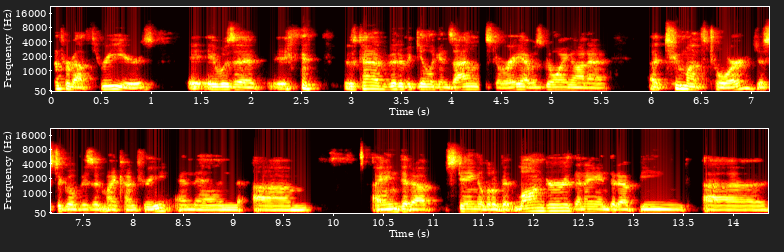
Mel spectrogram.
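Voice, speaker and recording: A man's voice: on the low side, moderate pace, poor audio. A man in his forties from Canada, a podcast guest telling stories in a loose, rambling way with lots of fillers. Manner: rambling storyteller, leans on fillers. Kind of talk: casual conversation.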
